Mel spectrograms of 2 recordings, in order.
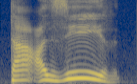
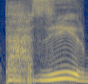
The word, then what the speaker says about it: تعذیر: واژه دیگر تعذیر ت عین زال یا ر به معنای عذرآورنده را تحذیر با مفاهیم ترساندن و برحذر داشتن اشتباه می گیرند و بیشتر سخنرانان نادرست تلفظ می کنند.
